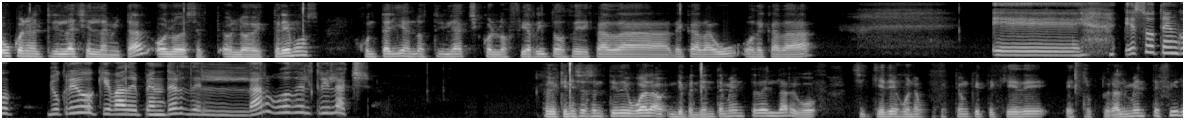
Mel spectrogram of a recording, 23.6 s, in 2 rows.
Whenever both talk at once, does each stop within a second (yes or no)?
yes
